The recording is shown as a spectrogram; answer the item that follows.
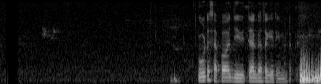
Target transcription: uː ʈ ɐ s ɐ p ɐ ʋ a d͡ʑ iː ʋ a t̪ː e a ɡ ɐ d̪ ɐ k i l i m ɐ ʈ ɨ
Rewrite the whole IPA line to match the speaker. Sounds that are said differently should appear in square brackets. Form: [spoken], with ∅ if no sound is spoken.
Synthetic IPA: uː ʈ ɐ s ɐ p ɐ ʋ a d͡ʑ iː ʋ [i] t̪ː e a ɡ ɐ [t̪] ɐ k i [ɾ] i m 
